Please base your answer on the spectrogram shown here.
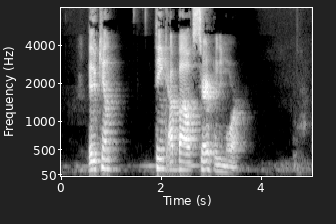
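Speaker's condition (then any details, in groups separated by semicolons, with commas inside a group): No condition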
